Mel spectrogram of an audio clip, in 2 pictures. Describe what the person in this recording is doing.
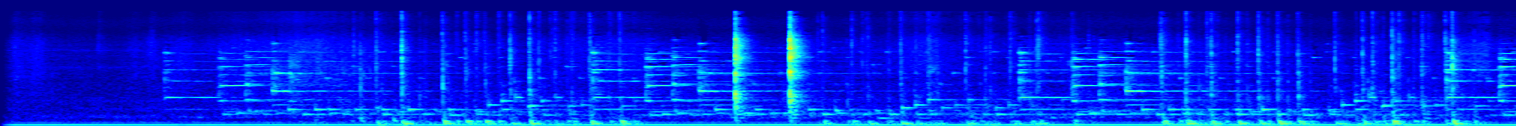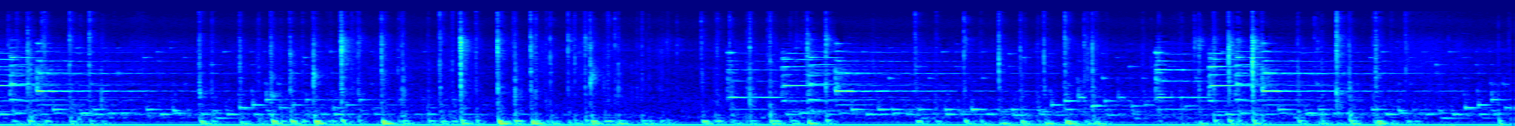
This bonus scene captures high polyphony. I sat at my desk typing while a phone rang, and I reached over to flip a desk lamp switch while the other sounds were active.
